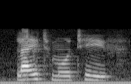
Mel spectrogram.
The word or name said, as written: leitmotif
